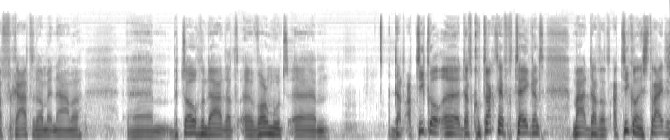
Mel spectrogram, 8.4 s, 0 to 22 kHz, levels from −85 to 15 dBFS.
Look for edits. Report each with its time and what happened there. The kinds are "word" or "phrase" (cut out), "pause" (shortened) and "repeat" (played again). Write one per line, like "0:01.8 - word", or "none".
none

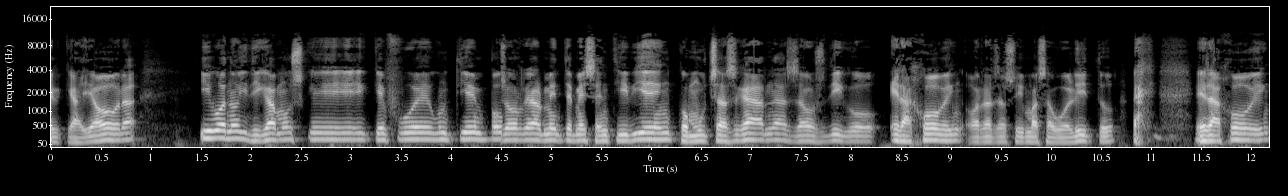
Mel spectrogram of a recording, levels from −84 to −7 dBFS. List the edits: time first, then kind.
0:04.5 - phrase

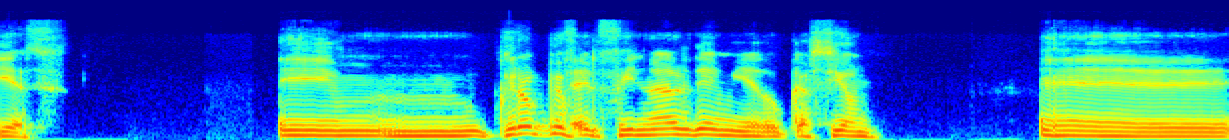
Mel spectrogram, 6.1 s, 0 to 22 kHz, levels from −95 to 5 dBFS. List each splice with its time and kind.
0:02.8 - word

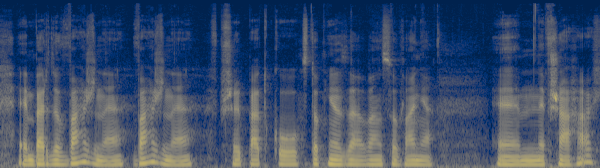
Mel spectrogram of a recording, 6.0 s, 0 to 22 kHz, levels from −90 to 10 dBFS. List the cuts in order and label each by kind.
0:01.3 - repeat
0:03.0 - phrase

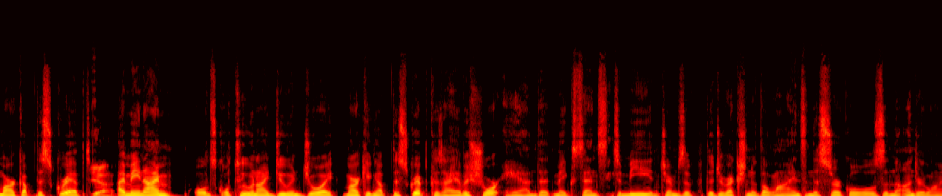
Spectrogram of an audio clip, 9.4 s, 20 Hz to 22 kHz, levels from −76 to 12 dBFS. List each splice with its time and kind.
0:03.4 - pause
0:07.0 - pause

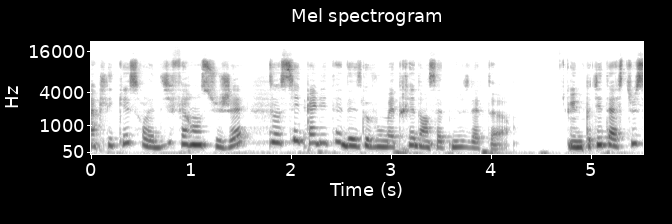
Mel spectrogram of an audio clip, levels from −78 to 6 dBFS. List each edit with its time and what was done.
0:01.8 - word
0:02.1 - word
0:02.7 - word

